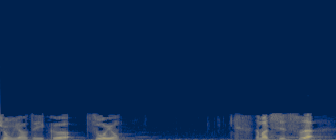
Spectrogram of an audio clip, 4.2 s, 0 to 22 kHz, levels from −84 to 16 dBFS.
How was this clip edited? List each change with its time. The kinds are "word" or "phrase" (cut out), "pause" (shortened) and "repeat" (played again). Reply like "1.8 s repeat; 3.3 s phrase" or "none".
1.1 s pause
